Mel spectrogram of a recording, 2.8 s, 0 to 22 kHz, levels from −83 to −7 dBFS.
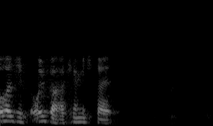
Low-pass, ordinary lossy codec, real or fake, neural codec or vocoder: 3.6 kHz; MP3, 16 kbps; fake; autoencoder, 48 kHz, 32 numbers a frame, DAC-VAE, trained on Japanese speech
